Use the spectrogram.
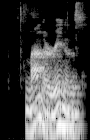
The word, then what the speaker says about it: Mon Arenas: MAN and then arena yeah. like arenas. Mon Arenas.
